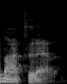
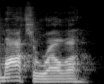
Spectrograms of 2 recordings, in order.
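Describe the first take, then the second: First: It has an Italian accent with the final vowel pronounced. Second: It has a plain American accent with anglicized vowels. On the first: The speaker calls it right. "the real Italians going" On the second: The speaker calls it wrong.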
